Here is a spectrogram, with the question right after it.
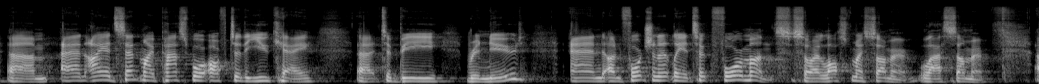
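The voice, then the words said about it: British accent. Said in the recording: “I am from Great Britain. If you can't guess my accent, it's not Australian, it's British.”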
